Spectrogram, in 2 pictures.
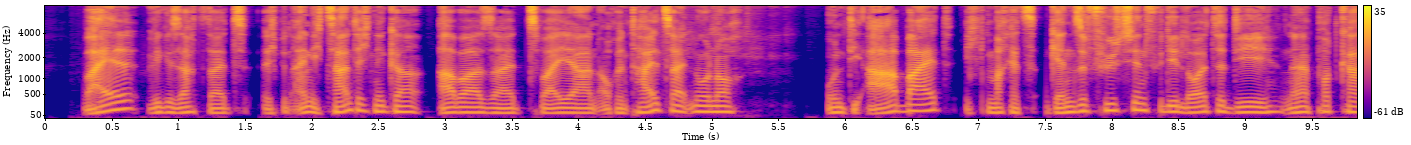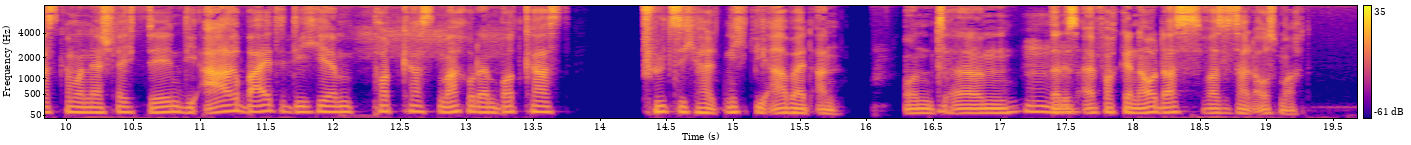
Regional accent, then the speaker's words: Bottrop, North Rhine-Westphalia, Germany; Also erstmal bin ich in Bottrop geboren, in Fuhlenbrock, ganz wichtig, ne? Also jetzt nicht irgendwie im Süden oder so, da bei Ebel oder so, ich bin Fuhlenbrocker, das ist ganz wichtig.

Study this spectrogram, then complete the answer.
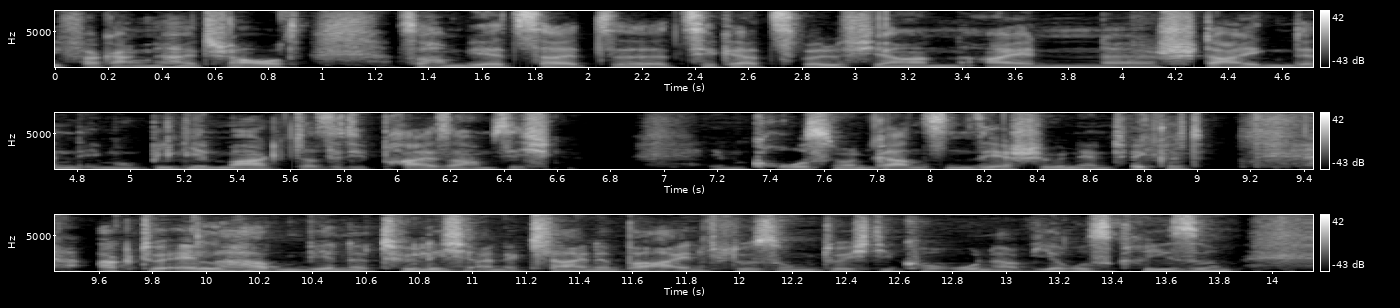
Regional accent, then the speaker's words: Rhineland-Palatinate, Germany; ich selbst bin Pfälzer

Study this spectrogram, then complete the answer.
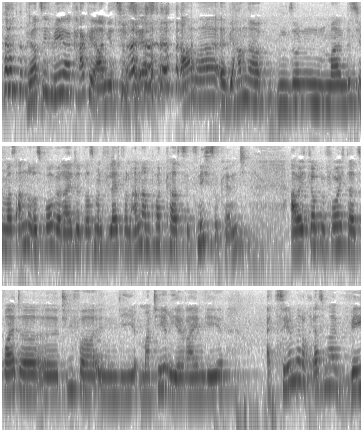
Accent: Baden-Württemberg, Germany; Schwabe bin ich auch.

